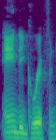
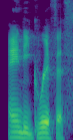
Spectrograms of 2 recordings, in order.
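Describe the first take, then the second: First: The name ends with an n sound. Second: The name ends with a th sound. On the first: This is how the speaker always said it. "I've grew up saying my whole life Andy Griffin Show" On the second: This is the form the speaker never used. "that Griffith really messes with me"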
